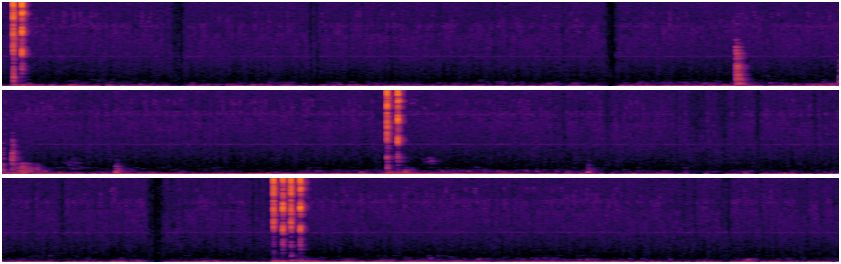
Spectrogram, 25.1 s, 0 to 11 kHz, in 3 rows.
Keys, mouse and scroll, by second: 0.2 click, 12.3 click, 19.5 click, 19.7 double click.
